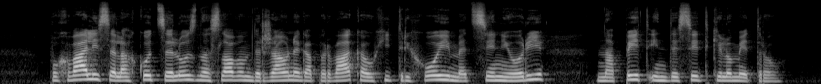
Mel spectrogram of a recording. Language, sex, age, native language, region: Slovenian, female, 30-49, Slovenian, Savinja region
